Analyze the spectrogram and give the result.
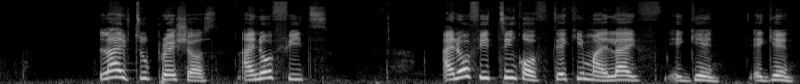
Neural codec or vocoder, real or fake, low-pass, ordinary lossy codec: none; real; none; none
